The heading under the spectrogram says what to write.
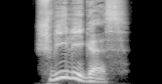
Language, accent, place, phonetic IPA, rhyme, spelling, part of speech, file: German, Germany, Berlin, [ˈʃviːlɪɡəs], -iːlɪɡəs, schwieliges, adjective, De-schwieliges.ogg
- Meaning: strong/mixed nominative/accusative neuter singular of schwielig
